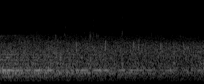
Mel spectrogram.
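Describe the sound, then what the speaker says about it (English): Audience applause at the G20 Interfaith Summit 2023 at the World Peace Dome, a steady dense clapping from a large crowd in a hall, sustained evenly and alone for the full stretch. "A huge round of applause once again."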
